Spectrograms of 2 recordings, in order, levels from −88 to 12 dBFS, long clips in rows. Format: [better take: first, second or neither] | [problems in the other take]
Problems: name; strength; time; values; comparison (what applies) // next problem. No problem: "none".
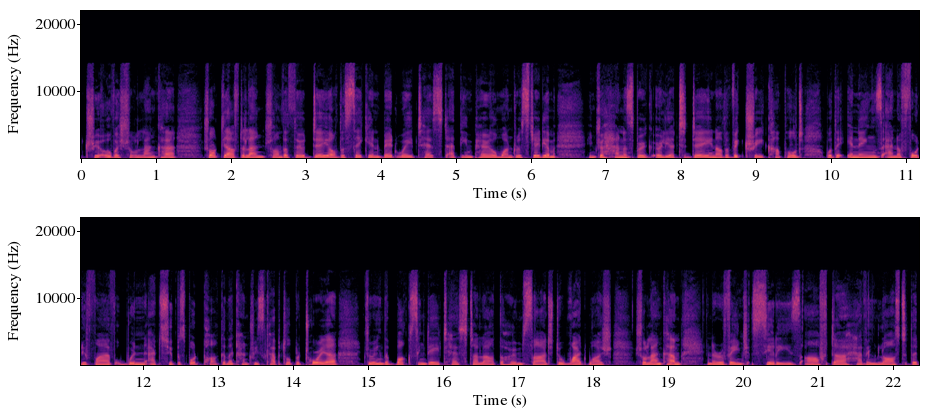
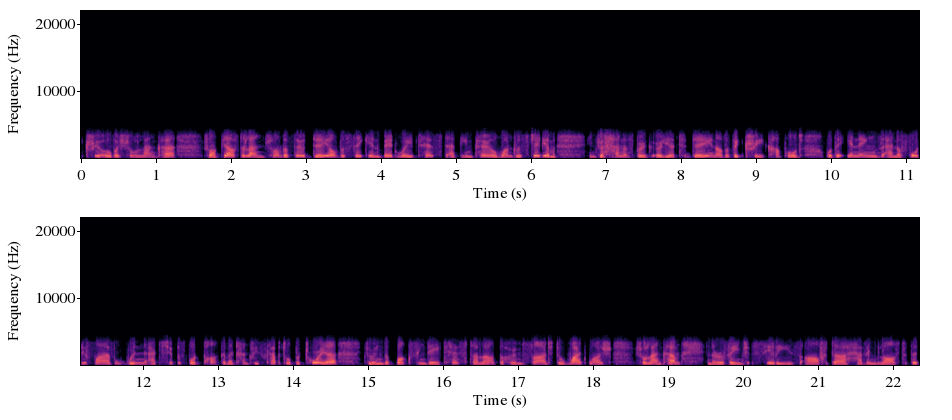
first | phone-call audio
